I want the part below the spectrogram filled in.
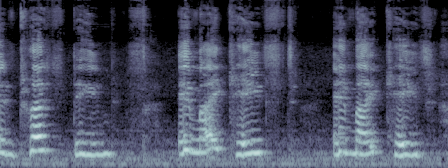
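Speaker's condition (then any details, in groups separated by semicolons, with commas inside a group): Cerebral palsy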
